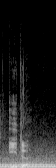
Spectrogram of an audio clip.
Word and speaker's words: Ide: I said, is it Ide or Ede? He went, neither, it's Ida. Ida.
